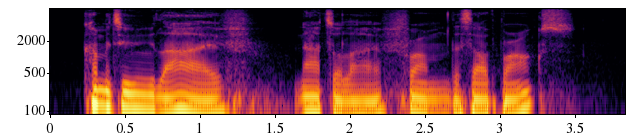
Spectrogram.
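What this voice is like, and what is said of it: Low, sultry bedroom voice. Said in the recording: “Bedroom voice.”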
